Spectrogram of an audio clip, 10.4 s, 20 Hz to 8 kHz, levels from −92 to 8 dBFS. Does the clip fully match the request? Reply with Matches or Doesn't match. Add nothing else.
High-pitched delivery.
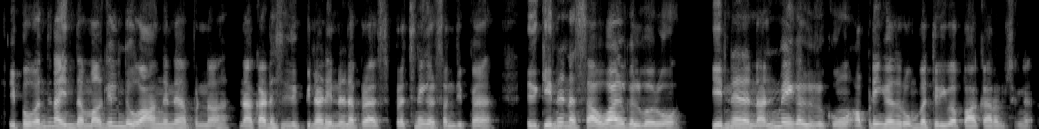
Doesn't match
